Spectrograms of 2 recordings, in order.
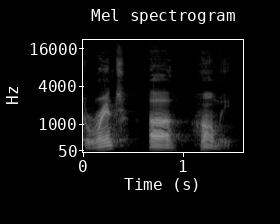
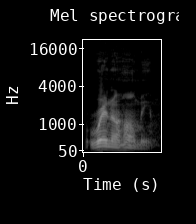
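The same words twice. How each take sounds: First: It is said slowly and drawn out. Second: It is said at normal, quicker speed.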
